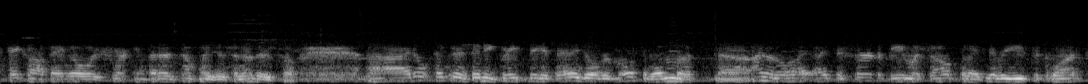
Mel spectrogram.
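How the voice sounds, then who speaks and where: A Canadian man with a mid-range voice and vocal fry chats casually as an amateur radio operator, rambling conversationally during a ham radio contact. He's heard over a noisy radio transmission captured by phone, with narrow, tinny audio.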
